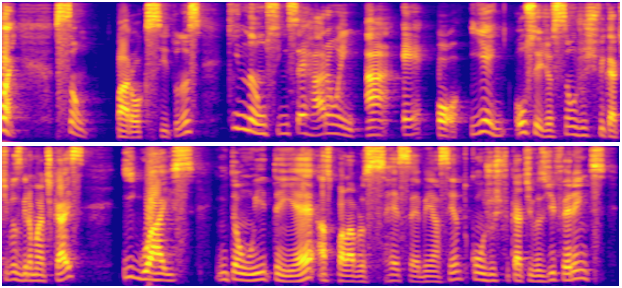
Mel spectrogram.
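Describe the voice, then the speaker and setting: A man's voice: fairly high pitch, moderate pace. A man with a Brazilian accent teaching an exam-prep grammar lesson, coaxing and repetitive, often checking in with his students. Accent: Brazilian Portuguese. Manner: lively, coaxing, repeats key words, checks in with "beleza?".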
